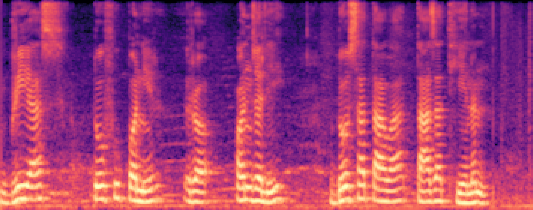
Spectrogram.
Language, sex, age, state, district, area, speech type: Nepali, male, 18-30, West Bengal, Darjeeling, rural, read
